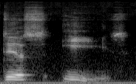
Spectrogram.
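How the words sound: The word is split, setting apart dis. It means a lack of ease. "I put that type of enunciation on it"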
